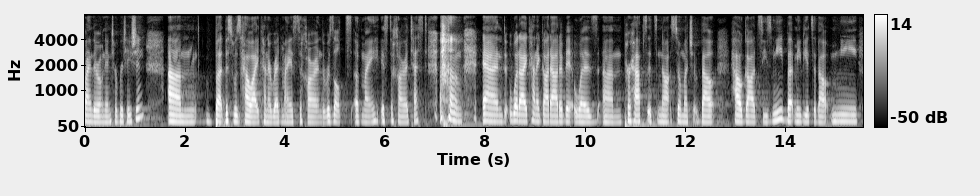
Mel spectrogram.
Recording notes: Q&A Discussion Circle w/the Imam. Takes questions from the congregation. Congregants have an engaging conversation.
